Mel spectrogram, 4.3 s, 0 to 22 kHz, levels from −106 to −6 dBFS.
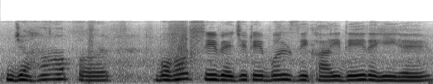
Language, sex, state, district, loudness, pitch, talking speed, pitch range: Hindi, female, Maharashtra, Mumbai Suburban, -14 LUFS, 205 Hz, 125 wpm, 190-220 Hz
